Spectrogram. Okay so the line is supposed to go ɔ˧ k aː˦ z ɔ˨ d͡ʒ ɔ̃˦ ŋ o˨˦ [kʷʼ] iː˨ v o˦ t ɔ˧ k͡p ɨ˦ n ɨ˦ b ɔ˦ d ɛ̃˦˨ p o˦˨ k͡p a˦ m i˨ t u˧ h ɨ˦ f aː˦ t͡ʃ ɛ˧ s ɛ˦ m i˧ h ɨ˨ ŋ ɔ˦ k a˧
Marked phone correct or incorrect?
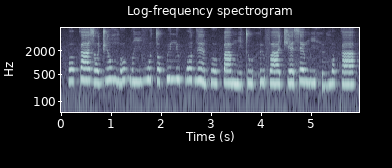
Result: incorrect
